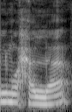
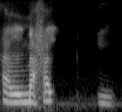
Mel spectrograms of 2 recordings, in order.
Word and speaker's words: al-Mahalli: Jalaluddin al-Muhalla wa Jalaluddin al-Suyuti. So wrong. It is not al-muhalla. What it You is? don't understand. What it is? It is al-mahalli.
